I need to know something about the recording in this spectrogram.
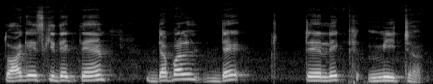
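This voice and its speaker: A man's voice: high voice, slow, dark tone. A man teaching literary terms, explaining in Hindi and mixing in English terms, with frequent fillers and restarts.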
